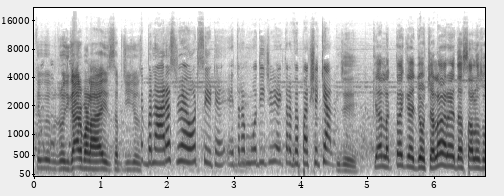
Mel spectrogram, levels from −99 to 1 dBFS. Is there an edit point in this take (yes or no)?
yes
